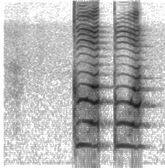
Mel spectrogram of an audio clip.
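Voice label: "ge1bo5" Mandarin Chinese, female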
